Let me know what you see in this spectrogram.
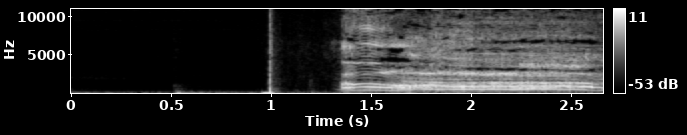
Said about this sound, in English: Chris, what is this we are slapping you round the face with?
